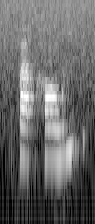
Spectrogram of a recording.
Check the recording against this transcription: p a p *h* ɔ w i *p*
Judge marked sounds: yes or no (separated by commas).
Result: yes, yes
